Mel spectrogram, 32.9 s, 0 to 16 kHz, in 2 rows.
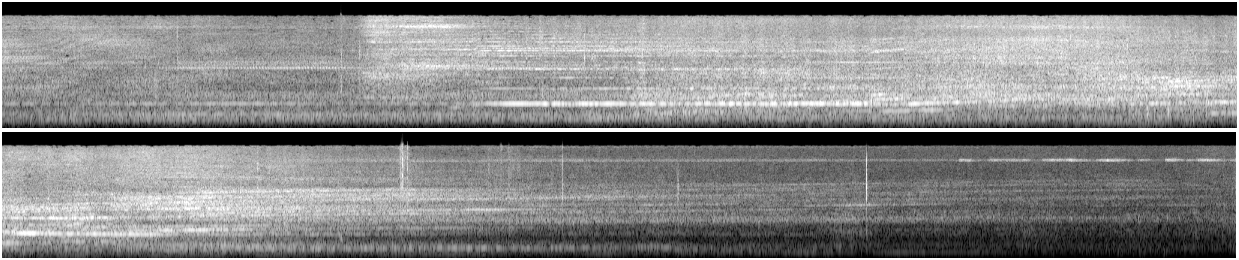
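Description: Renfe series 447 electric multiple unit, two sets coupled, pulling away: a whine of several tones rises in pitch as it gathers speed, loudest a few seconds in, then fades as the train draws off into the distance. A few sharp clicks come near the end.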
